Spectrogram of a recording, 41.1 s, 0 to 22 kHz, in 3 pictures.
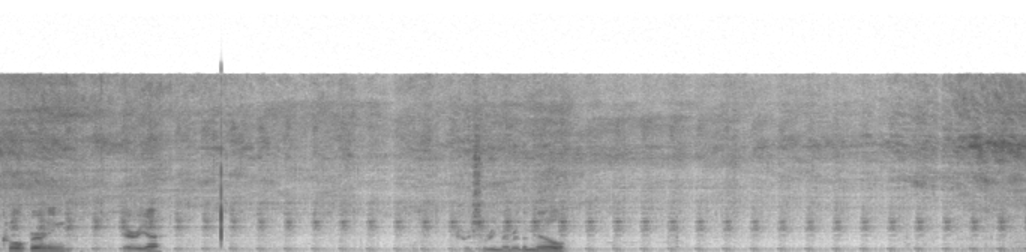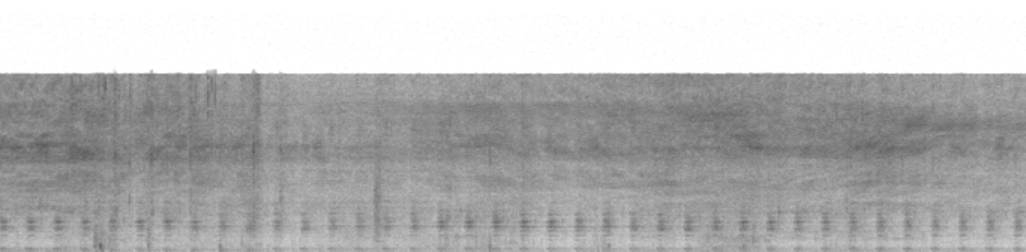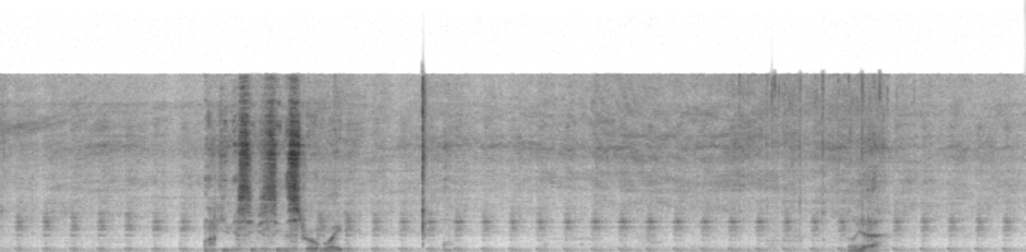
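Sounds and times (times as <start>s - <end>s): steam locomotive chuffing: 0.0s - 41.0s
steady hum: 11.6s - 28.5s.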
